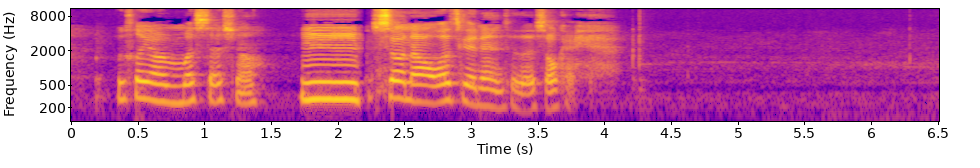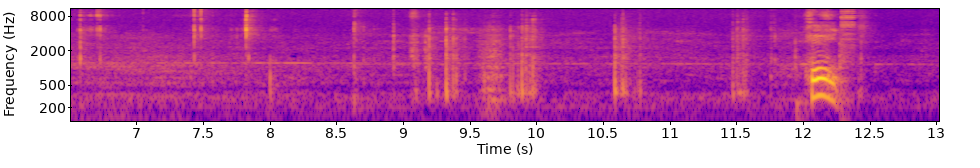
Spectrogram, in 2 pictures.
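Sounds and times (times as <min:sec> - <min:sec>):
wet crunching of pickle chewing: 0:09.1 - 0:10.8, 0:11.4 - 0:11.7.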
